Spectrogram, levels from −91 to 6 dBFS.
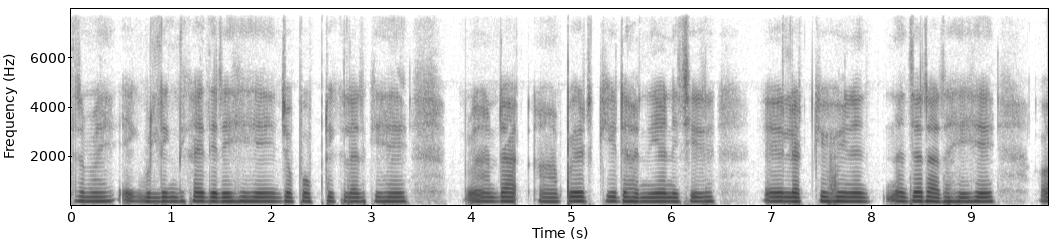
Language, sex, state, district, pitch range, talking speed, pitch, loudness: Hindi, female, Andhra Pradesh, Guntur, 170-175 Hz, 160 wpm, 170 Hz, -25 LUFS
